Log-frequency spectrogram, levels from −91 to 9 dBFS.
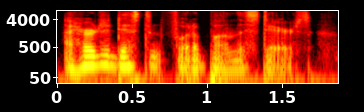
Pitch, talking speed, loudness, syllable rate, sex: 110 Hz, 255 wpm, -21 LUFS, 6.1 syllables/s, male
